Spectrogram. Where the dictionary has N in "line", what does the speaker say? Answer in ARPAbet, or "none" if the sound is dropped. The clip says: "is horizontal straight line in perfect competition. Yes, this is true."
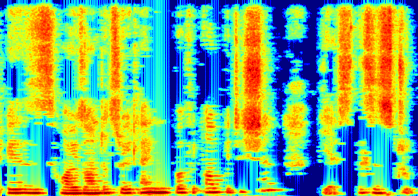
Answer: none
